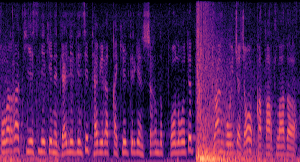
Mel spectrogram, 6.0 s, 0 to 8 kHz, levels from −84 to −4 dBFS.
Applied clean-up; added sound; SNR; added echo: none; Explosion; 0 dB; none.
